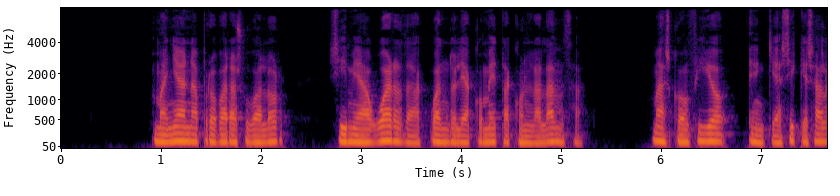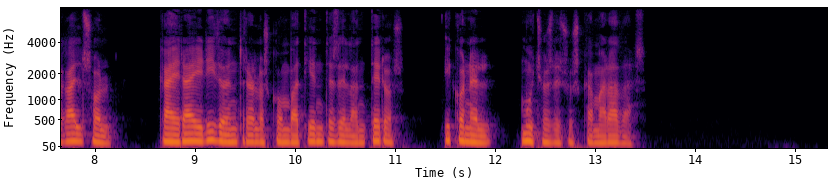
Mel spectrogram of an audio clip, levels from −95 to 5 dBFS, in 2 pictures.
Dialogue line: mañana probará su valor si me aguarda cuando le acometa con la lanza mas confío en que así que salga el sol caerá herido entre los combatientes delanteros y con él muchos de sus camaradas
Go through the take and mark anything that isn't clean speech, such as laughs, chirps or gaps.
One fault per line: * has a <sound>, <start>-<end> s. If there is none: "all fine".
all fine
